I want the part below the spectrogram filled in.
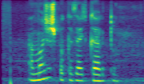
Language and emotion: Russian, neutral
